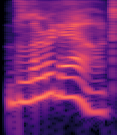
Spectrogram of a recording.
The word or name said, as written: blurt out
